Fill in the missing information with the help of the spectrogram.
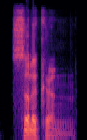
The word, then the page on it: silicon: British English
